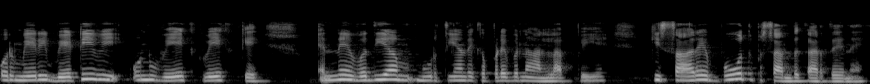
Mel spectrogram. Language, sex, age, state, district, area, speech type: Punjabi, female, 45-60, Punjab, Jalandhar, urban, spontaneous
